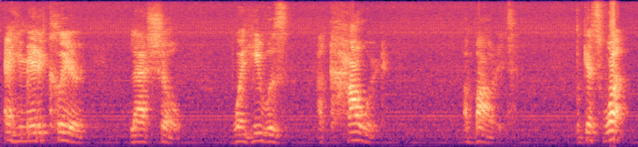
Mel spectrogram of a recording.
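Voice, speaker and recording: A wrestler co-hosting a wrestling show delivers brash, boastful promo chat, sprinkling Spanish phrases throughout. His mid-range voice is a bit bright, and he talks slowly with long pauses. The muffled recording is echoey, with a distant mic and faint noise.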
